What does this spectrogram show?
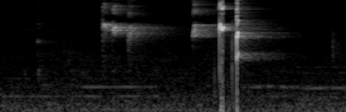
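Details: Lovebird chirping, used to prompt other lovebirds to sing: a few short high squeaky chirps, then a sharp double chirp near the end, in a quiet room.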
